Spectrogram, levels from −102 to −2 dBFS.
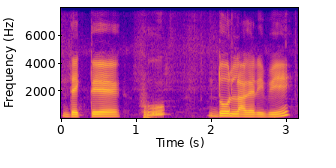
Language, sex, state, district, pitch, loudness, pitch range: Chakma, male, Tripura, Dhalai, 150 Hz, -15 LUFS, 140-165 Hz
